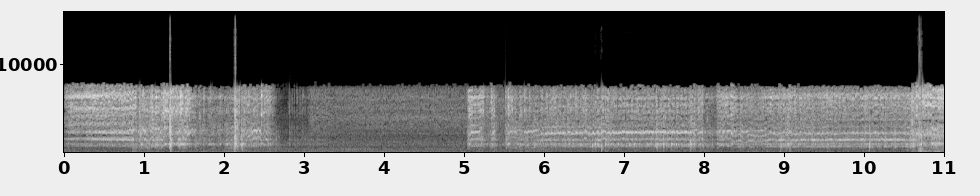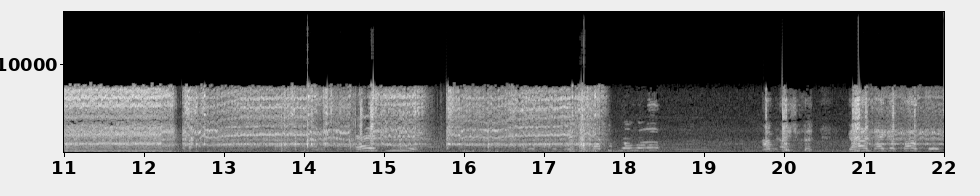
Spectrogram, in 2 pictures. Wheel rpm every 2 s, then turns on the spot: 220, 70, 80, 260, 250, 230, 230, 180, 210, 0, 110.
none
